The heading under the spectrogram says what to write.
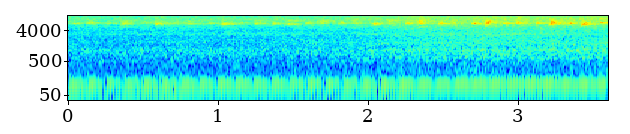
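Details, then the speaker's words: Jeep Wrangler 4.2L with new Motorcraft 2150 carburetor, cold start after two pumps of gas: steady, even idle, slightly high because cold, no stumble or miss, some belt squeal noted; normal cold idle. "So it is idling a little bit high because it's cold. There's no heat in it."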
